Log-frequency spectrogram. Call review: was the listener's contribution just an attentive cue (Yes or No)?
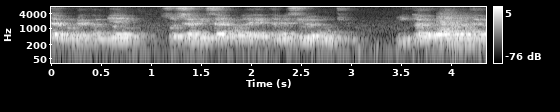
Yes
